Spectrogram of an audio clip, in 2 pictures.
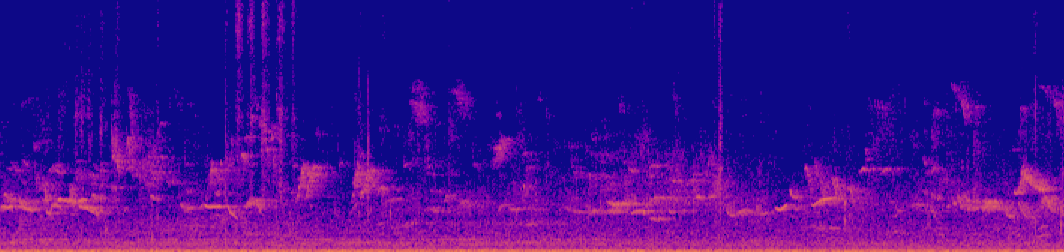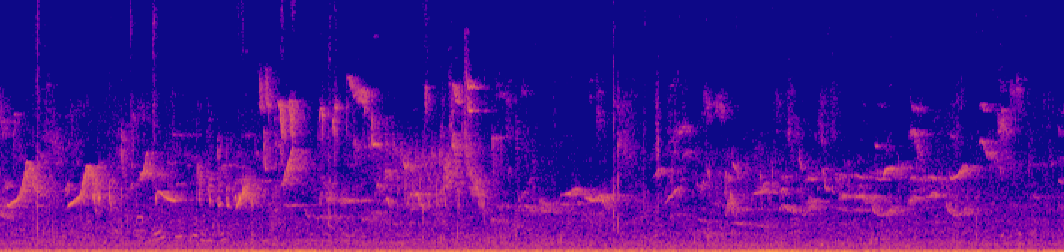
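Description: Several songbirds singing and chirping, with many short, quick notes that are busiest in the middle, over a steady low rumble.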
